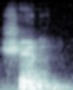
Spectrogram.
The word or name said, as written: Shannon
